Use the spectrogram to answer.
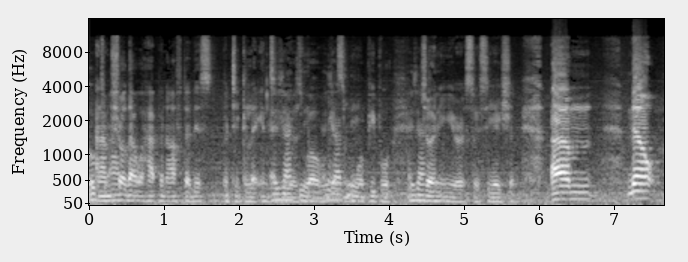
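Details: Adult male speaker (television host); typical speech.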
